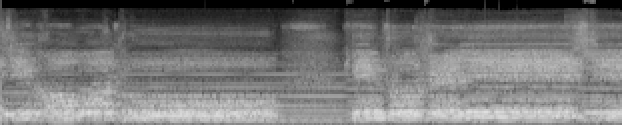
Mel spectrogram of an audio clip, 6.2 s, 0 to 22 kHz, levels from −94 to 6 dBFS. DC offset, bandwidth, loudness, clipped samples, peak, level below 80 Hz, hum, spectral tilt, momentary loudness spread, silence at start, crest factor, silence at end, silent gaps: 0.1%; over 20 kHz; -12 LUFS; under 0.1%; 0 dBFS; -52 dBFS; none; -4.5 dB/octave; 8 LU; 0 s; 12 dB; 0 s; none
